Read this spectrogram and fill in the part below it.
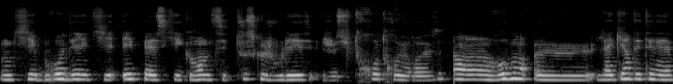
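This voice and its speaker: A woman speaks at a moderate pace with a fairly high pitch. Her intonation stays monotone and flat. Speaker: manga collector youtuber. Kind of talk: casual haul video chat. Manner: hesitant, many filler words.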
